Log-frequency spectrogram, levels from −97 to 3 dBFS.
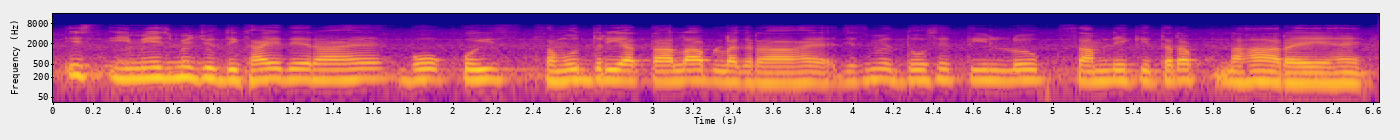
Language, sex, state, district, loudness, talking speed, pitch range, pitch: Hindi, male, Uttar Pradesh, Lalitpur, -14 LUFS, 245 wpm, 155-175 Hz, 170 Hz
